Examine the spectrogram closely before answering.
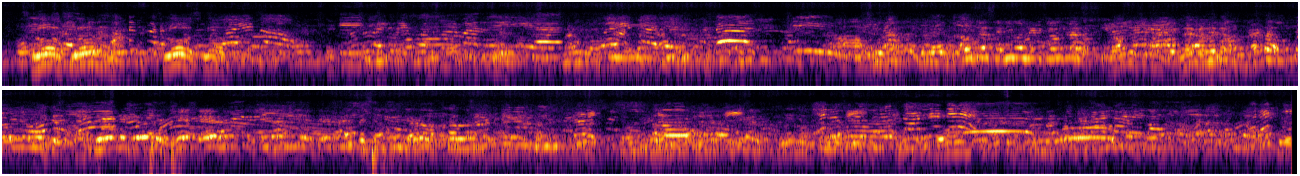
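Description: A crowd of children and adults chatter excitedly close by.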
